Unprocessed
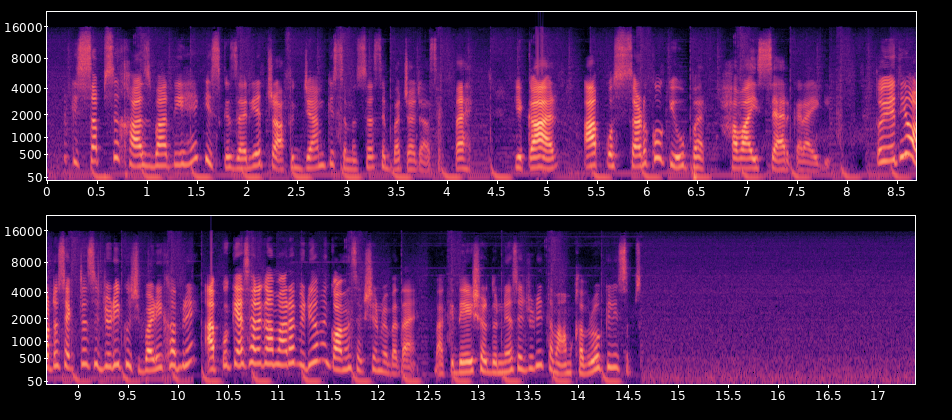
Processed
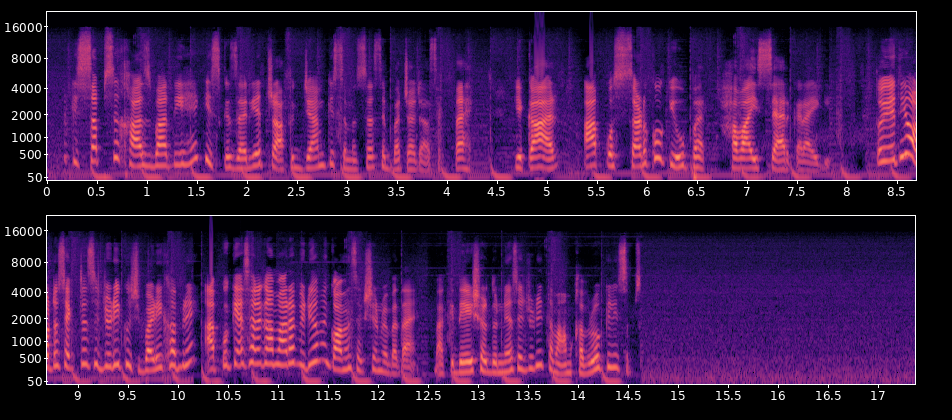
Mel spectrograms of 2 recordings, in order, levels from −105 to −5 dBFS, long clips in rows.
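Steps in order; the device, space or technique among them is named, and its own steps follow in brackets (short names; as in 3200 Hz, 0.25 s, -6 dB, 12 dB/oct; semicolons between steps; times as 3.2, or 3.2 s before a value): clipper into limiter (hard clip -6.5 dBFS, distortion -30 dB; limiter -12.5 dBFS, peak gain reduction 6 dB); gain -7 dB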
